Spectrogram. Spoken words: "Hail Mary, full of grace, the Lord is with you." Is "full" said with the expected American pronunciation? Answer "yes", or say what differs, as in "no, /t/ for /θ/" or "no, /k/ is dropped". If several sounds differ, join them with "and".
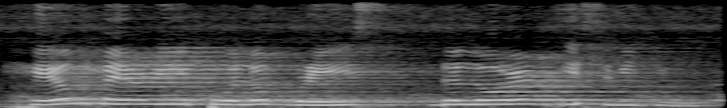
no, /p/ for /f/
